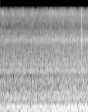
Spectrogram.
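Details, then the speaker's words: Car idling after a new water pump, tensioner pulley and idler pulley (old pump bearings had failed, pulleys loose and noisy): low, even, smooth hum with no squeal or rattle; normal idle, much quieter now. "it's idling so much quieter and smoother now"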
